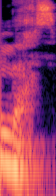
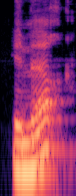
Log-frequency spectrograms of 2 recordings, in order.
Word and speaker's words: mœurs: ولا les mœurs. نقدروا هاد الكلمة هادي نقدروا نطقوها كيف بغينا. Soit les mœurs أو لا les mœurs.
